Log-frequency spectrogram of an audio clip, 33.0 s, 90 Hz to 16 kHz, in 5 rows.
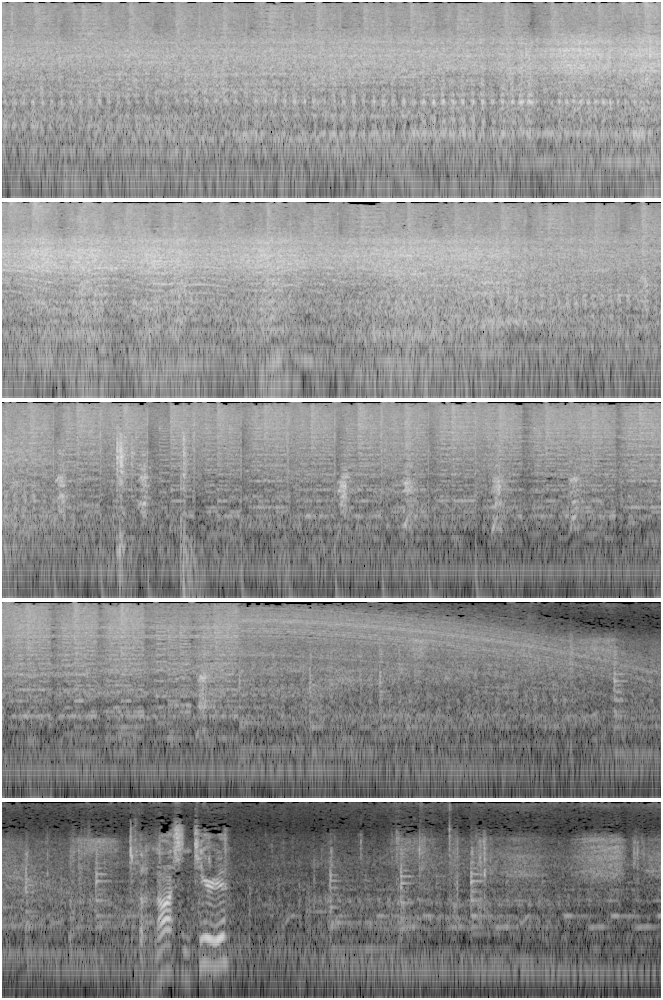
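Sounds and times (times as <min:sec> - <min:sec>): car engine revving: 0:00.0 - 0:32.7
music: 0:00.0 - 0:32.9.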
